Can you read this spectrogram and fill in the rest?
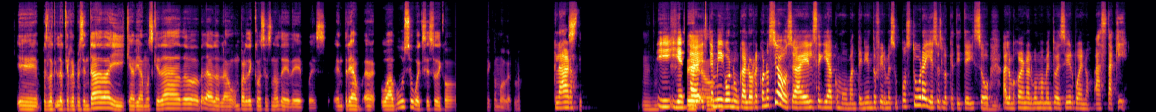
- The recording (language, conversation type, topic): Spanish, podcast, ¿Cómo recuperas la confianza después de un tropiezo?
- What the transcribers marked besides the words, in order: other background noise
